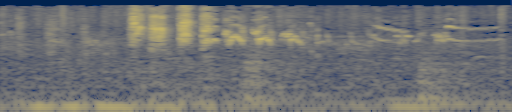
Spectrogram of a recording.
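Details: Caged budgerigars: a burst of loud, rasping chirps gives way to a clear, rising and falling whistled warble, quick looping notes repeated several times per second, with soft wing flutter and low hum.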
